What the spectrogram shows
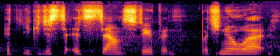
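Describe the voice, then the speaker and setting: A man's voice: on the high side, level tone, normal speed, pushed and bright. A man hosting a rambling mock talk show, his voice soaked in heavy echo-chamber reverb. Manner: joking, rambling, swears casually. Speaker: host of a mock home show.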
